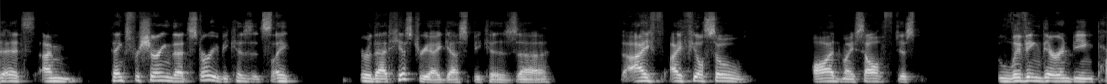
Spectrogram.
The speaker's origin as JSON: {"language": "English", "town": "Regina", "region": "Saskatchewan", "country": "Canada", "tie": "born or raised there", "said": "where I was growing up in Regina, you know."}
